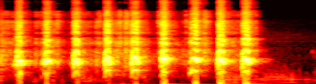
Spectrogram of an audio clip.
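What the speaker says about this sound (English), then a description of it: "it's like a chicken noise." A quick run of about nine loud, evenly spaced chicken clucks from a sound effect, close and punchy, then abrupt silence.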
